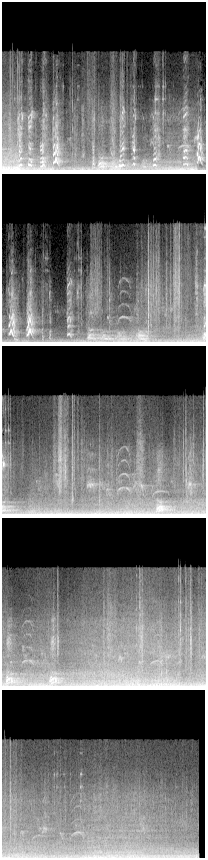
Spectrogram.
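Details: Border Collie named Shirra, making friends with a crazy neighbour: a burst of sharp, loud barks and yelps packed into the first eight seconds, then quieter, scattered yaps and whines over a steady background rumble.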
